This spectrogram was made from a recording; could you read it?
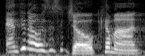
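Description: A man's voice: very high-pitched, very animated, normal speed, a bit bright, pitched above the performer's own voice, full character voice. A man voicing a smug joking businessman who blusters, stammers and wheedles, in an oral story. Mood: wheedling.

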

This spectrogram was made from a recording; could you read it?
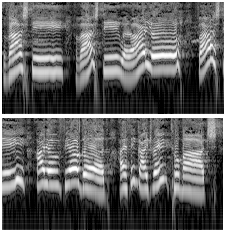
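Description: A man voicing a hungover, bewildered king who calls out for his wife in high wails. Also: a little fast, a little mellow, dull audio. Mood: whiny, calling. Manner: whiny, calling out in high wails.

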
